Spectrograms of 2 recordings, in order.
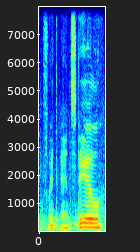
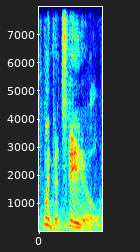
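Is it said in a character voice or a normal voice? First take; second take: normal voice; character voice. First: It is said in the speaker's normal voice. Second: It is said in a put-on character voice. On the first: "I didn't do the voice" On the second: "the voice"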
